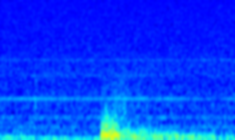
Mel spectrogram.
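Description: A burning wreck crashes into the ground with a low, distant boom.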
